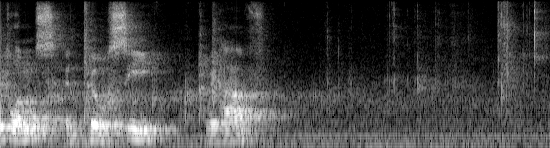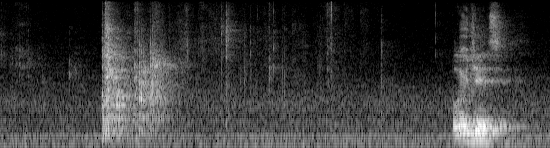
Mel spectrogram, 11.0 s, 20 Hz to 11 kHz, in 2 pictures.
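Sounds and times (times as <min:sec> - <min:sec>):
paper rustling: 0:07.1 - 0:09.3.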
